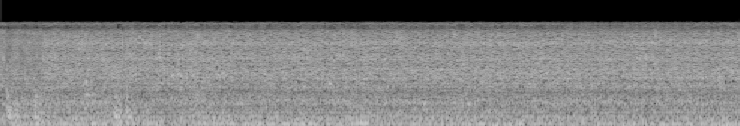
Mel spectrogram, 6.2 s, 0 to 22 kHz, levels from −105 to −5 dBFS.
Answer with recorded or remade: recorded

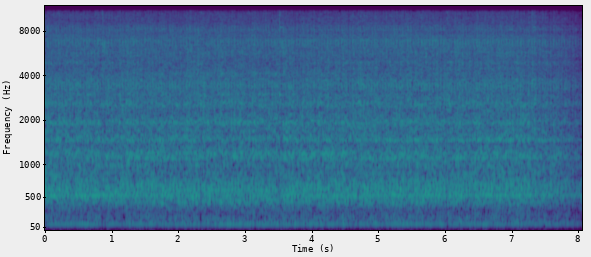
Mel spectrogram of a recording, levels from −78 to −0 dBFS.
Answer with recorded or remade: recorded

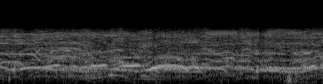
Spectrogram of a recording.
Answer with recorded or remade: recorded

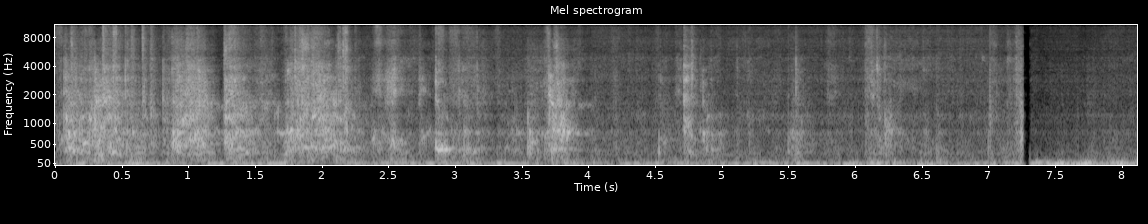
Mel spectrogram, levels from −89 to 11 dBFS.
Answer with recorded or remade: remade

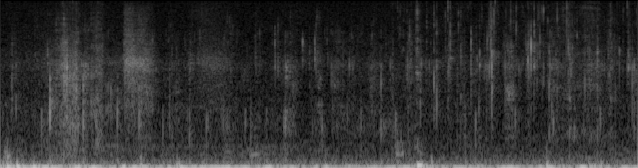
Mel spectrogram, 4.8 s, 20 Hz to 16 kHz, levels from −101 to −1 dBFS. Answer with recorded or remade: recorded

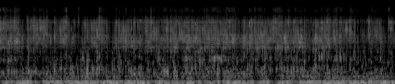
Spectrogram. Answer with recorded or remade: remade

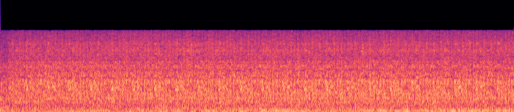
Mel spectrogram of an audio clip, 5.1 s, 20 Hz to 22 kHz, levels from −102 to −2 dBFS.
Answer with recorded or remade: remade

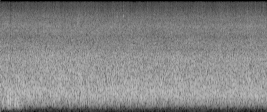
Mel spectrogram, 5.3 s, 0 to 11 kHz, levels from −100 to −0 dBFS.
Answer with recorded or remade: remade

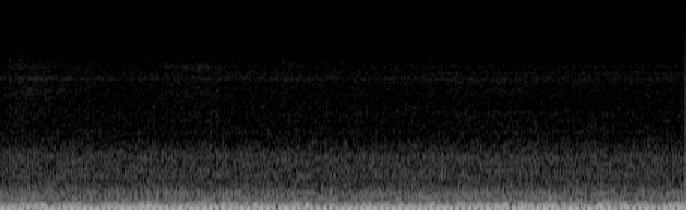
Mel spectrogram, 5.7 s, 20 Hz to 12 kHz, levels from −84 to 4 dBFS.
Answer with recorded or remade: remade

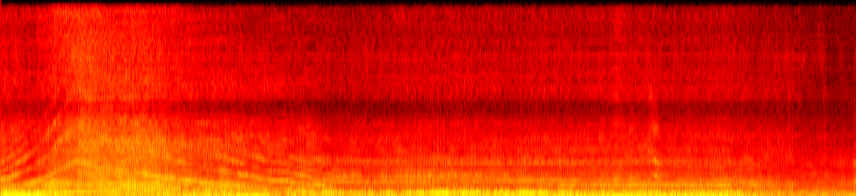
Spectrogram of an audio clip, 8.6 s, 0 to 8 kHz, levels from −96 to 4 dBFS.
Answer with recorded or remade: remade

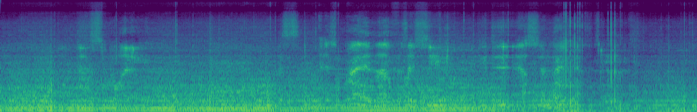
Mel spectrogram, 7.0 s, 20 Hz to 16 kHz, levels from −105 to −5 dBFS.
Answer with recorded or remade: remade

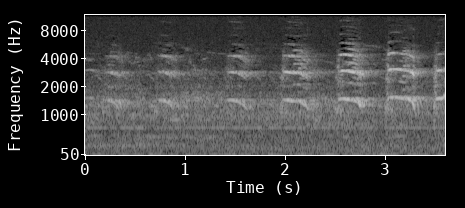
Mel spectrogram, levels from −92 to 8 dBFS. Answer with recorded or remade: recorded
